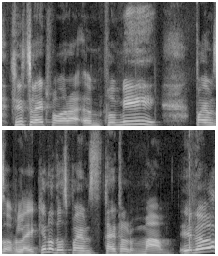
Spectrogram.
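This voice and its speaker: A woman with a Kenyan accent talks at a moderate pace in a medium pitch, with very wide pitch swings and very even loudness. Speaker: filmmaker and storyteller. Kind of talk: interview.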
